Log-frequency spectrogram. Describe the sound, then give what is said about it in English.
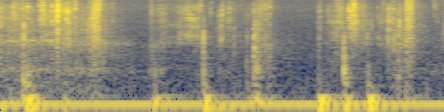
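A refrigerator making irregular sharp pops and crackles, several short clicks scattered over a few seconds, over a steady low electrical hum, fairly quiet with no talking. “You might be hearing this popping sound. I think it's my refrigerator.”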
